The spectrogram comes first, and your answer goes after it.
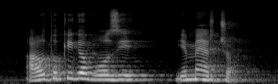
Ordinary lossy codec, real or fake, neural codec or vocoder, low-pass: none; fake; autoencoder, 48 kHz, 128 numbers a frame, DAC-VAE, trained on Japanese speech; 14.4 kHz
